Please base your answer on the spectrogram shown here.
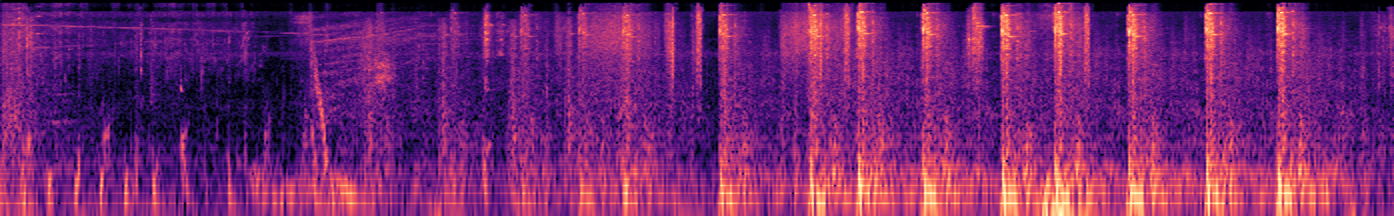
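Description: Rapid bursts of gunfire in the battle royale game Fortnite, dense crackling shots that grow busier and louder toward the end, with no talk over them.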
